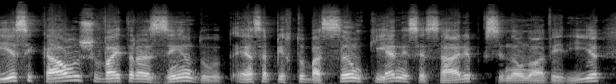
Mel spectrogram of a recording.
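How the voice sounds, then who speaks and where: Speaking fairly slowly yet with hardly any pauses, a man uses a fairly high pitch that swings very widely. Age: 70s. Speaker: spiritist lecturer. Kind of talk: lecture.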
